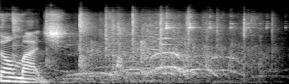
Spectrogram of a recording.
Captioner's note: audience cheers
